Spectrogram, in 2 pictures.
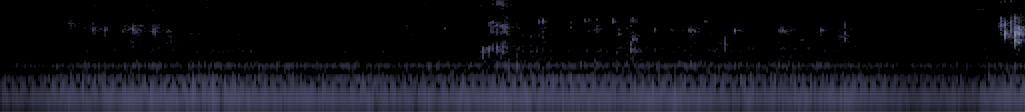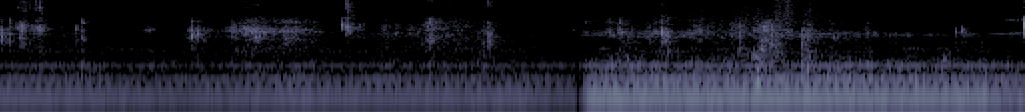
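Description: Close-up chewing of a lettuce-wrapped burger: faint, wet, crunchy mouth sounds and small clicks, with a louder burst of chewing about five seconds in. A steady low hum runs underneath and steps up in level about eight seconds in.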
